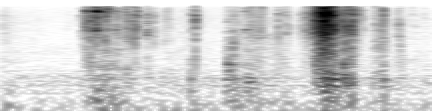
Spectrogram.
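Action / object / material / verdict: scrape / French bread loaf crust / bread crust / crisp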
